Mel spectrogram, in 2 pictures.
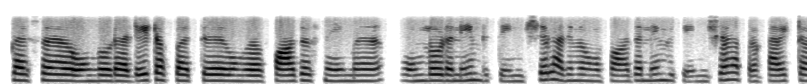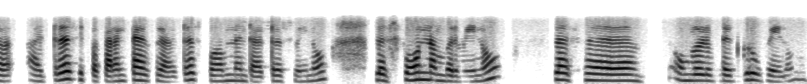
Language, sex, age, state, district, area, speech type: Tamil, female, 18-30, Tamil Nadu, Cuddalore, urban, conversation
